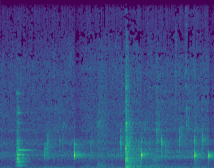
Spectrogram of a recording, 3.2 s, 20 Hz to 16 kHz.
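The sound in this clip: Leek strips deep-frying in oil at 120 degrees crackle steadily, with many irregular sharp taps and pops scattered through the sizzle.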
